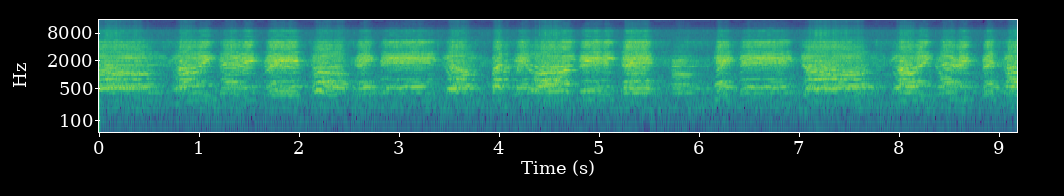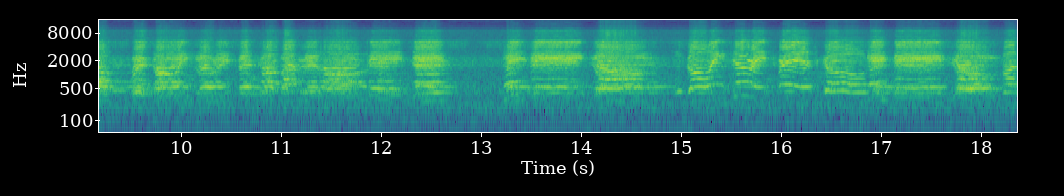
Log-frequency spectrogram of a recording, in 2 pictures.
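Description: Edison Amberola 30 cylinder phonograph playing a 1912 Blue Amberol cylinder: an early acoustic recording of male voices singing with musical accompaniment, thin in tone with no high treble.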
